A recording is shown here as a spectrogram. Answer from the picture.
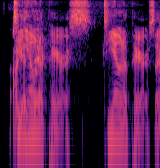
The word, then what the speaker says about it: Tiona Paris: Sorry. Tiona Paris. I mispronounced. Tiona Paris.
